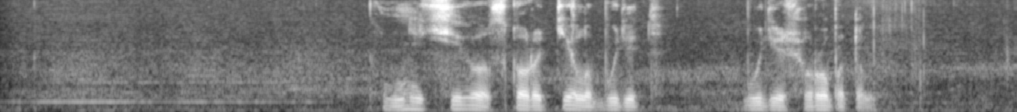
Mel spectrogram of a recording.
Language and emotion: Russian, neutral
